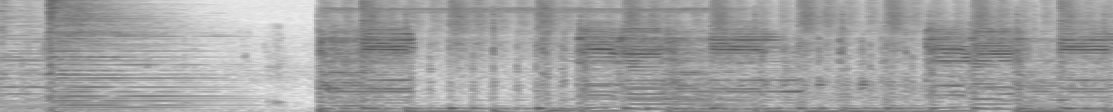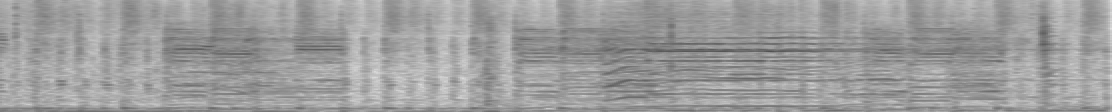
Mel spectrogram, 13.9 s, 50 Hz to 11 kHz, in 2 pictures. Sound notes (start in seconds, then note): 10.0 door closes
